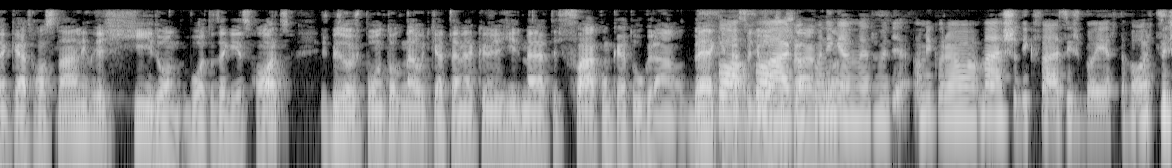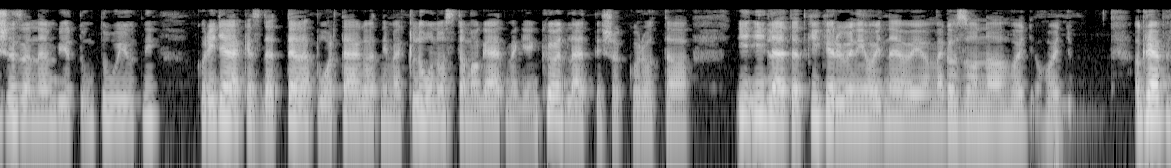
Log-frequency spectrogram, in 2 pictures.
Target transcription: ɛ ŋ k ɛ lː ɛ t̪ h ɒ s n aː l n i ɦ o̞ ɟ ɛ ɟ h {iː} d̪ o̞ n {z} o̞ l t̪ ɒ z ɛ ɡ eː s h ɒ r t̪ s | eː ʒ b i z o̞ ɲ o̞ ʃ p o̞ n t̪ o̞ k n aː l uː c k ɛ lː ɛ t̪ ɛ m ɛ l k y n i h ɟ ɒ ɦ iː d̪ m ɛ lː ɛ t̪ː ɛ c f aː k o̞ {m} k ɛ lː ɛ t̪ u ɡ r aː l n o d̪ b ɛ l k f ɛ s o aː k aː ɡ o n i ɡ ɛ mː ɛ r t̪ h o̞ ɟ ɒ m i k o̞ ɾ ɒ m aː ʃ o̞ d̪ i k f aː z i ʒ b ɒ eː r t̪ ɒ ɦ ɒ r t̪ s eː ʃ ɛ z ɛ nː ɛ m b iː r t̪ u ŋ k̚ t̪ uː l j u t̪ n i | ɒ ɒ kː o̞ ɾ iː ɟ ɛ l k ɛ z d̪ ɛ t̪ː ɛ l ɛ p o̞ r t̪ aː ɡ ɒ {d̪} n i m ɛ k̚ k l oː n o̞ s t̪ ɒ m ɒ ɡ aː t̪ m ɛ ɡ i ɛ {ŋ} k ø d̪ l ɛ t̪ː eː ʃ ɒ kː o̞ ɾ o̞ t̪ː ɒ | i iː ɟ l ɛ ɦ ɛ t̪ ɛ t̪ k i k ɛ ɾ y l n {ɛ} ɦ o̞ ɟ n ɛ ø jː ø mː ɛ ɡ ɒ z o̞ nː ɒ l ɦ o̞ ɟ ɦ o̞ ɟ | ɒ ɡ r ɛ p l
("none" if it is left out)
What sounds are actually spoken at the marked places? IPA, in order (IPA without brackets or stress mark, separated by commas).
iː, v, ŋ, t̪, ŋ, i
